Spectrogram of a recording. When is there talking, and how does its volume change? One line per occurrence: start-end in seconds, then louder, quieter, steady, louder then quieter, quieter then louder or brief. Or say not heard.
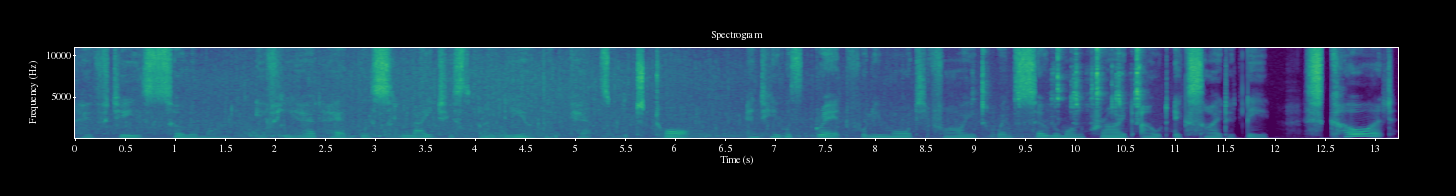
0.0-13.1 steady.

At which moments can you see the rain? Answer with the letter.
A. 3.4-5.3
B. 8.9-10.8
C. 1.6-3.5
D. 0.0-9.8
D.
